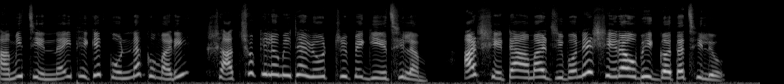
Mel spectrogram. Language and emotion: Bengali, happy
